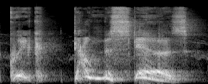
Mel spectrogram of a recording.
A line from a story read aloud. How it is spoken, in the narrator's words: I gasped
